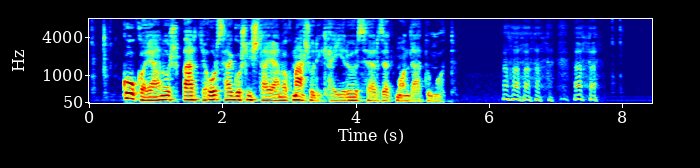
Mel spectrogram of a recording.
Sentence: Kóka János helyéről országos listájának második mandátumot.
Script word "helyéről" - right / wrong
wrong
